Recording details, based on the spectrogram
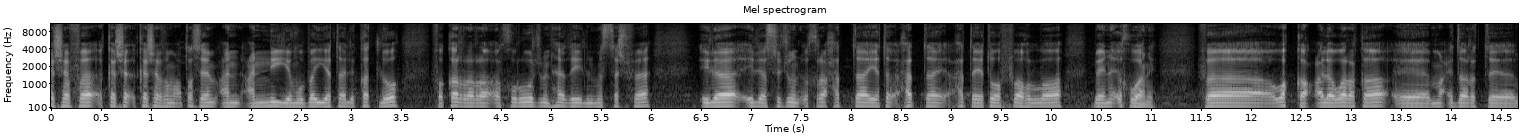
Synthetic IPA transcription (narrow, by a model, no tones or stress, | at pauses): ʃafakakaʃafamʊʕt̪ɑsˤɪmʕaʕanːɪjːamʊbajːɪt̪alɪqɑt̪lʊ | fɑqɑrˤːɑɾˤɑɪlxʊɾuːd͡ʒmɪnɦaːðɪhɪlmʊst̪aʃfa | ʔɪlaʔɪlasʊd͡ʒuːnʔʊxɾˤɑħat̪ːaħat̪ːaħat̪ːajat̪awafːaːhlˤːɑː | beːnaʔɪxwaːnɪ | fawɑqːɑʕʕalawɑɾˤɑqɑmaʕʔɪd̪ɑːɾˤɑ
